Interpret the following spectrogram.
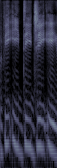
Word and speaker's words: Vedge: And it's spelled veg, like veg, like hedge rhyming with hedge.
